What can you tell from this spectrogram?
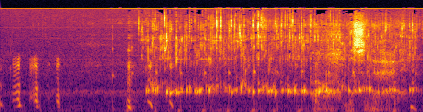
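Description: Wine pours steadily into a glass for about three seconds, a gurgling liquid stream with a sustained ringing tone. It follows brief voices and a few soft clinks at the start.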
